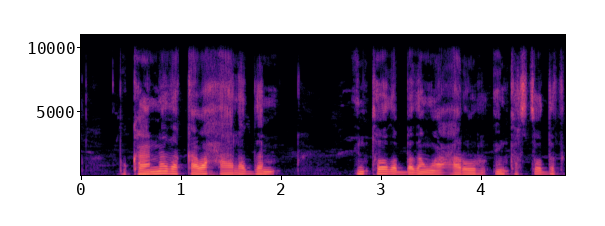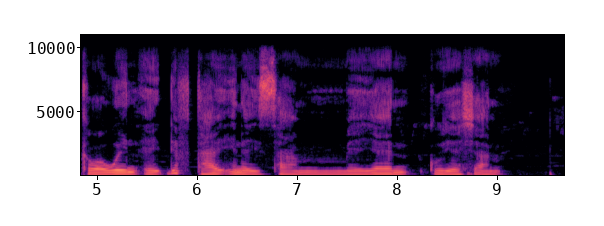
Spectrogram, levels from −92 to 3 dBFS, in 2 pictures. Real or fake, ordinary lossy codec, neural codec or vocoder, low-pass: real; none; none; 9.9 kHz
